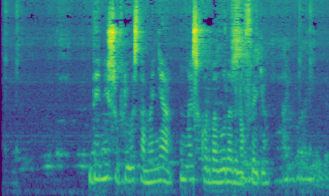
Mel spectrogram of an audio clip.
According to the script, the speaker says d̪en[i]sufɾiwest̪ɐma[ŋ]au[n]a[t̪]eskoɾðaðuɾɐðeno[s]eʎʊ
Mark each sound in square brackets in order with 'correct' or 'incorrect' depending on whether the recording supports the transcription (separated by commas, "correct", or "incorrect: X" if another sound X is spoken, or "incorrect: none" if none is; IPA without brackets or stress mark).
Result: correct, incorrect: ɲ, incorrect: ŋ, incorrect: none, incorrect: f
